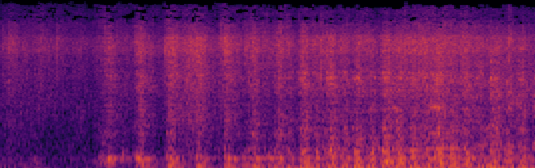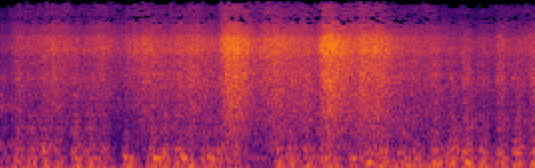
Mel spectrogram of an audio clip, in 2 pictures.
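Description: Large clear plastic tarp being shaken out and spread, rustling and crackling in bursts, loudest near the end, over a steady low rumble that sets in about a second in.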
